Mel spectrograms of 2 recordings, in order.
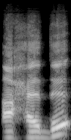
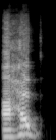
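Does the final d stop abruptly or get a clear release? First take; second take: released; abrupt. First: The final d is released slowly and clearly. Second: The final d is cut off abruptly. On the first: The speaker calls it right. "അഹദ് അഹദ് എന്ന് കറക്റ്റ് പറയണം" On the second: The speaker calls it wrong. "അല്ലാതെ അഹദ് എന്ന് പറഞ്ഞ് നിർത്താൻ പാടില്ല"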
